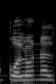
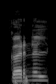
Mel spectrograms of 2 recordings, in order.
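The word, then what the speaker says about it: colonel: अब जैसे मैं बोलूं कोलोनल थोड़ी बोलूंगा मैं, कर्नल जो स्पेलिंग है।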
